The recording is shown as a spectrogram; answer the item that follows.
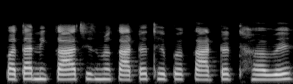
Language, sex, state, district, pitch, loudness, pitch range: Surgujia, female, Chhattisgarh, Sarguja, 240 Hz, -17 LUFS, 230-245 Hz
